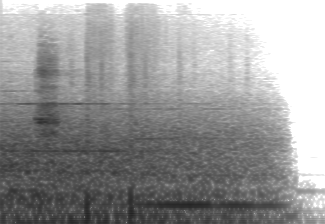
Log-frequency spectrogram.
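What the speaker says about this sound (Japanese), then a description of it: "カラス。" Crow cawing in the Call of Cthulhu video game on Switch, harsh calls over a dense, rumbling in-game ambience that fades out to silence at the end.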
